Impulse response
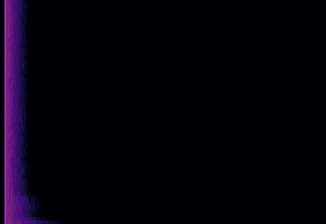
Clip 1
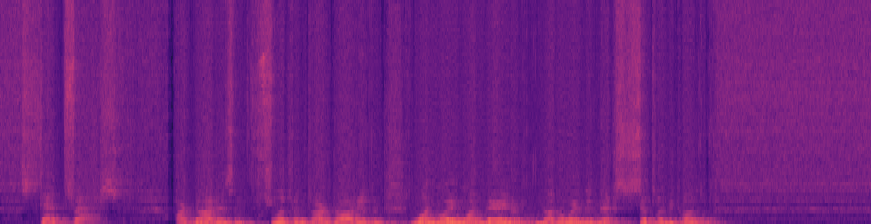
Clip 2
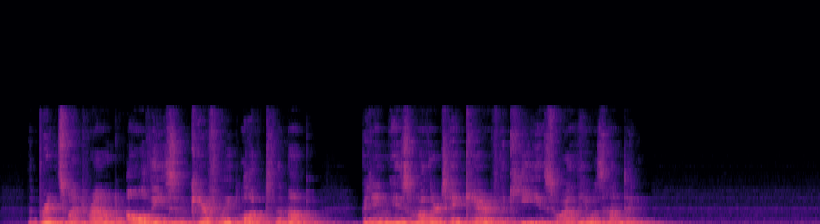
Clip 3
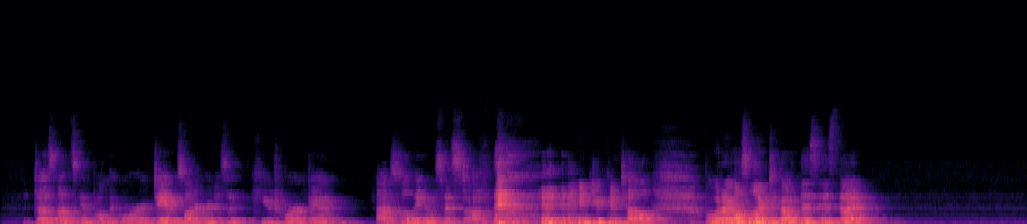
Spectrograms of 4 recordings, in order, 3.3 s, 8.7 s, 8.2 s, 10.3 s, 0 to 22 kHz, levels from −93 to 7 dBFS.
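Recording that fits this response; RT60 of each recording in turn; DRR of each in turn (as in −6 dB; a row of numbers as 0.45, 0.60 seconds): 1; 0.70, 0.70, 0.70 seconds; 4.0, −3.5, −8.0 decibels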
